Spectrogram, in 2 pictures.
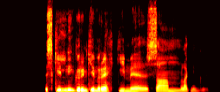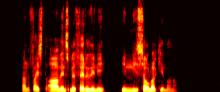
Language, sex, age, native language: Icelandic, male, 20-29, Icelandic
